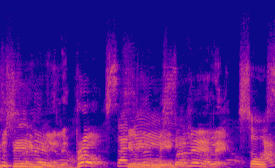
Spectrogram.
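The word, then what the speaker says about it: Sun-EL: You said Sunny L. It's Sanel. Sun Just because I can't pronounce him. No, it's Sun L.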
